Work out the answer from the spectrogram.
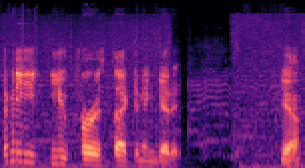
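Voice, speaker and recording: A man's voice: mid-range voice, sing-song, moderate pace, soft background music. Laid-back male co-commentator, muffled audio. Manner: apologetic, laid-back, calls co-host partner. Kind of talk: casual commentary banter. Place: in a car on the drive home.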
